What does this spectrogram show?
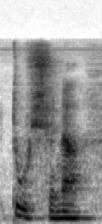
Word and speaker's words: Tushino: Ecco, si scrive così, ma si legge Tushna.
